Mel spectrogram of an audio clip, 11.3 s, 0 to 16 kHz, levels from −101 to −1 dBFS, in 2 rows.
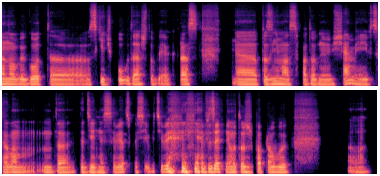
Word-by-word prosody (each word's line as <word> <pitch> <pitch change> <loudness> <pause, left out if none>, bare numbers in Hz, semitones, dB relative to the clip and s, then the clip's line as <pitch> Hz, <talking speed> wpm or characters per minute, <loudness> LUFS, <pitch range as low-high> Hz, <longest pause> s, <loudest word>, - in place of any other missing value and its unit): на - - +4
Новый 105 -2 +2
год, 105 0 +1
э, 100 +2 -2
скетчбук, 105 +6 -2
да, 105 -1 +1
чтобы - - -8
я - - -4
как - - -28
раз, 100 0 0 0.5
э, 100 -1 +1
позанимался 105 -1 -1
подобными 100 -1 -2
вещами. 110 +1 -2
И - - -2
в 100 - -15
целом, 110 +6 -1 0.3
да, 100 +1 +2
это 110 0 -4
дельный 105 -1 +1
совет. 110 +3 -2
Спасибо 120 +3 -6
тебе. 125 0 +5 0.3
Я 125 -1 +7
обязательно 120 -1 +4
его 110 - +4
тоже 110 -1 +2
попробую. 110 +1 +1 0.8
Вот. 105 0 -7
105 Hz, 155 wpm, -24 LUFS, 100-115 Hz, 0.8 s, Я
